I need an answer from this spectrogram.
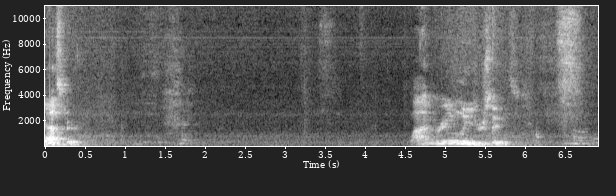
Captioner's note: laughter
